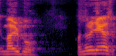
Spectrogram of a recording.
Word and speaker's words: Malmö: Y cuando uno llega a su casa en Malmö, yo no lo sé pronunciar bien porque se dice Malmö, cuando uno llega a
